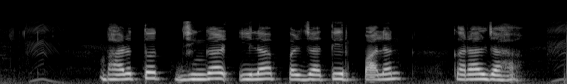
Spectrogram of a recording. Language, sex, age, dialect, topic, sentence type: Magahi, female, 18-24, Northeastern/Surjapuri, agriculture, statement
